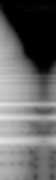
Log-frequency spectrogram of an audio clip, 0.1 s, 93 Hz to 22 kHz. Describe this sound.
Instrument samples > Synths / Electronic
TAXXONLEAD 8 Eb
fm-synthesis, bass, additive-synthesis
